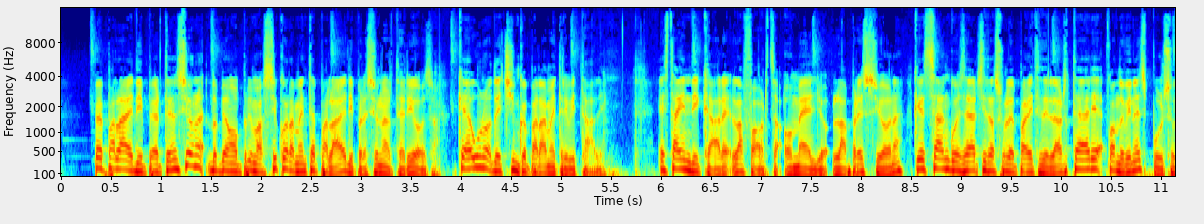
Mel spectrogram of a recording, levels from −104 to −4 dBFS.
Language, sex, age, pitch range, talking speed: Italian, male, 30-49, 95-135 Hz, 205 wpm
